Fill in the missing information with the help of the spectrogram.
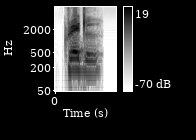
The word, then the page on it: credal: Indian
